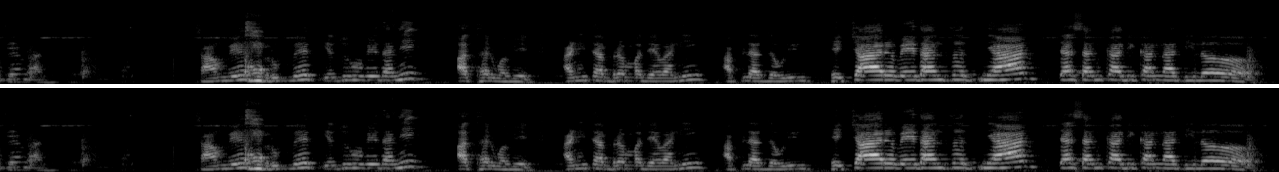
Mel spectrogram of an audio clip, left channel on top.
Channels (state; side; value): identical; both; correlation 1.00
